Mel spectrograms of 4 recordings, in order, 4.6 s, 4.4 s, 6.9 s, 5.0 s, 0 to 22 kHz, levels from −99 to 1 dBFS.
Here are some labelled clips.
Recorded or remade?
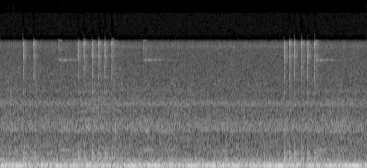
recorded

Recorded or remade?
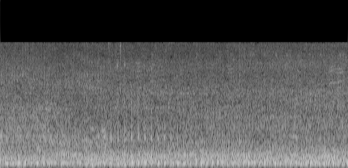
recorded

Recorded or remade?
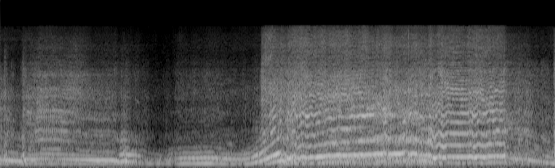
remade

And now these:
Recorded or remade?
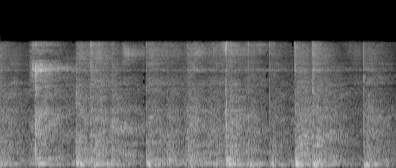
remade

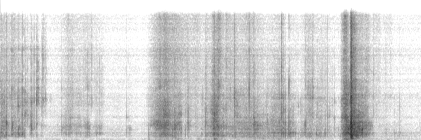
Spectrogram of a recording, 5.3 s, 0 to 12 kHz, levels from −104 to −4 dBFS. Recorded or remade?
remade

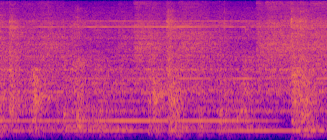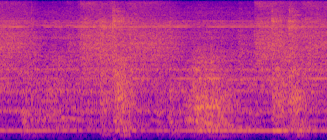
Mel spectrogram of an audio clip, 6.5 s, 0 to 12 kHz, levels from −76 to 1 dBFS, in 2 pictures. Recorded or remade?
recorded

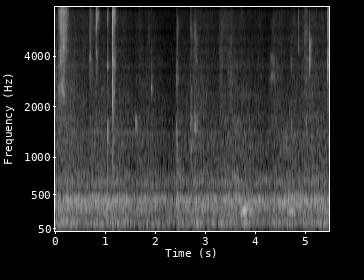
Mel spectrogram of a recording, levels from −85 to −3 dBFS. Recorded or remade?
remade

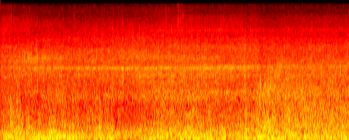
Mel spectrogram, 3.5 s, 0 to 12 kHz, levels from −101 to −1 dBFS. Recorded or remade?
remade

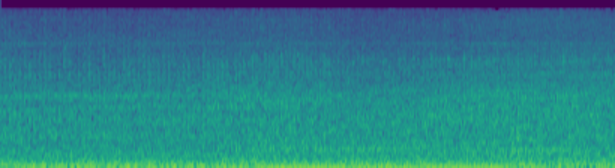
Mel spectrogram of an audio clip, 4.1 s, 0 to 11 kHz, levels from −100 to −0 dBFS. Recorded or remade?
recorded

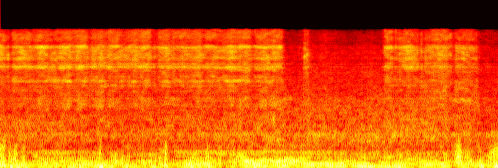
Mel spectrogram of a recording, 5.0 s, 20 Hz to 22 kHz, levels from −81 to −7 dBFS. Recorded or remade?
remade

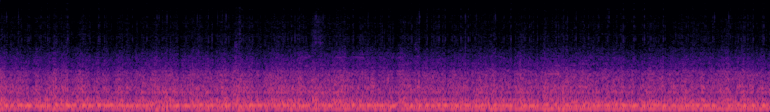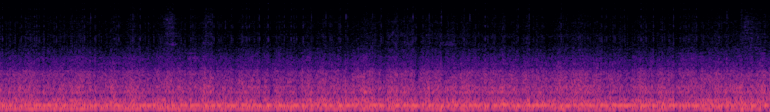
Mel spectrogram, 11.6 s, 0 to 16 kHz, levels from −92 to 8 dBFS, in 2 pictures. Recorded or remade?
recorded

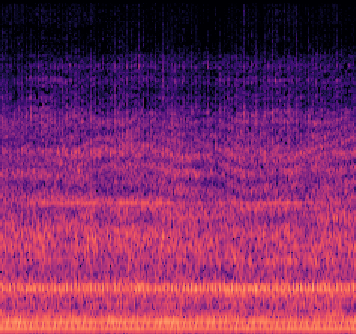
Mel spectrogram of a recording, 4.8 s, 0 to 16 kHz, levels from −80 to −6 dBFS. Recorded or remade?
recorded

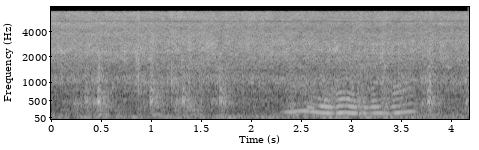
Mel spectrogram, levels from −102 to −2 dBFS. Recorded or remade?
remade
